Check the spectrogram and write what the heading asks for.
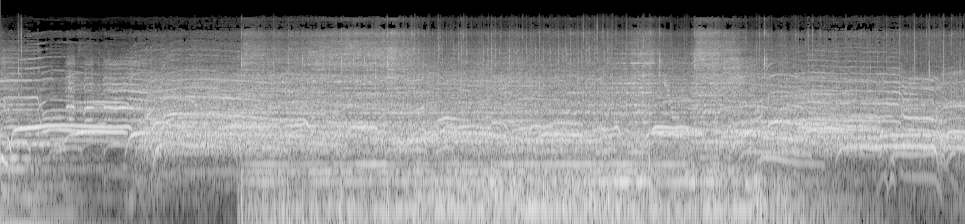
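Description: Live concert music over stadium speakers, with amplified vocals and a crowd cheering. The bass and drums drop away about a second in, leaving the voices. The full band comes crashing back in about five seconds in and thins out again near the end.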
